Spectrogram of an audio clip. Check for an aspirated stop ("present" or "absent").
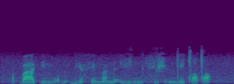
absent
